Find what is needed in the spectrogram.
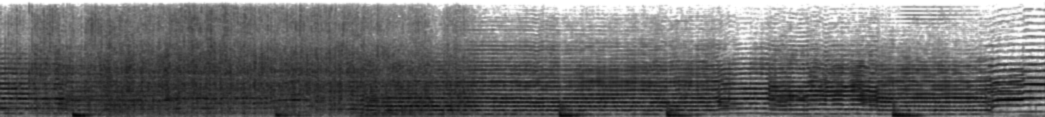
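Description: Suona, a double-reed horn with a brass bell, playing a melody of long held notes that step up and down in pitch. A noisy wash sits under it for the first few seconds.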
